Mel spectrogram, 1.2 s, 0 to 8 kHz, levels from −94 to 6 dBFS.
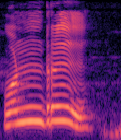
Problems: none marked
